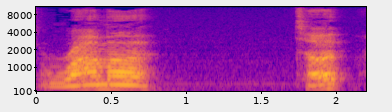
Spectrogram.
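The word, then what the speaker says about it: Rama-Tut: it's a fantastic four number 19 1963 as rama tut uh that's how you pronounce it and then also the first appearance of him as king is an avengers number eight 1964.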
